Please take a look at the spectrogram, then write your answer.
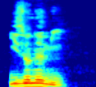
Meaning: isonomy
- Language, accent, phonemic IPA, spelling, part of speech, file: French, France, /i.zɔ.nɔ.mi/, isonomie, noun, LL-Q150 (fra)-isonomie.wav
